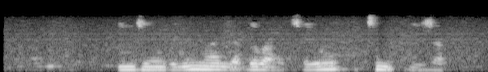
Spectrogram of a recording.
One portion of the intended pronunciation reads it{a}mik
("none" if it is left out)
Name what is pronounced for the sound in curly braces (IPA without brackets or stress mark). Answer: i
